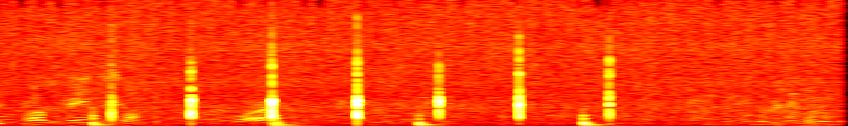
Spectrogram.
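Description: A man claps his hands several times.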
